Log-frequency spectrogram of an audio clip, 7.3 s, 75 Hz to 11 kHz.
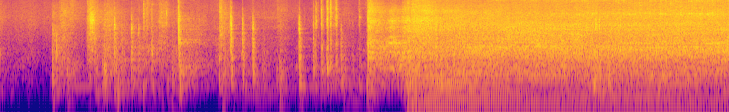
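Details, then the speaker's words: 1993 Rover 220 coupe, T-series engine, after head gasket and timing belt change, restart after spotting a drip from a union: handling clunks, brief crank, catches at once and settles to steady even idle, no misses. Normal engine start. "I love how easily this car starts it always was one of those car that's happy to run which is a rare and fantastic find when you have one"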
